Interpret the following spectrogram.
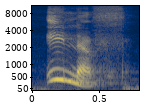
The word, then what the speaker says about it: enough: f but we write the letters g and h and it pronounced as first sound so in english we use these letters to pronounced as first sound so g and h here pronounced as f see the next word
